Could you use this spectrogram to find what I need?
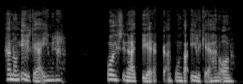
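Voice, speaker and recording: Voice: medium pitch, a bit bright, no room sound, clean studio sound. A reader voicing an earnest, anxious young peasant woman in a stage play read aloud. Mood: pleading. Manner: pleading, earnest.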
